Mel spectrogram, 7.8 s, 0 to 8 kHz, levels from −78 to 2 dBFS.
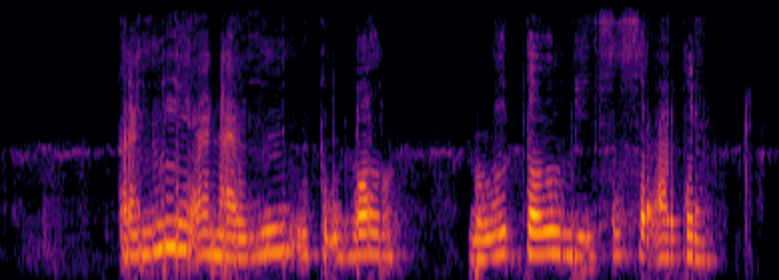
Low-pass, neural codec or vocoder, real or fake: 7.2 kHz; codec, 44.1 kHz, 1.7 kbps, Pupu-Codec; fake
